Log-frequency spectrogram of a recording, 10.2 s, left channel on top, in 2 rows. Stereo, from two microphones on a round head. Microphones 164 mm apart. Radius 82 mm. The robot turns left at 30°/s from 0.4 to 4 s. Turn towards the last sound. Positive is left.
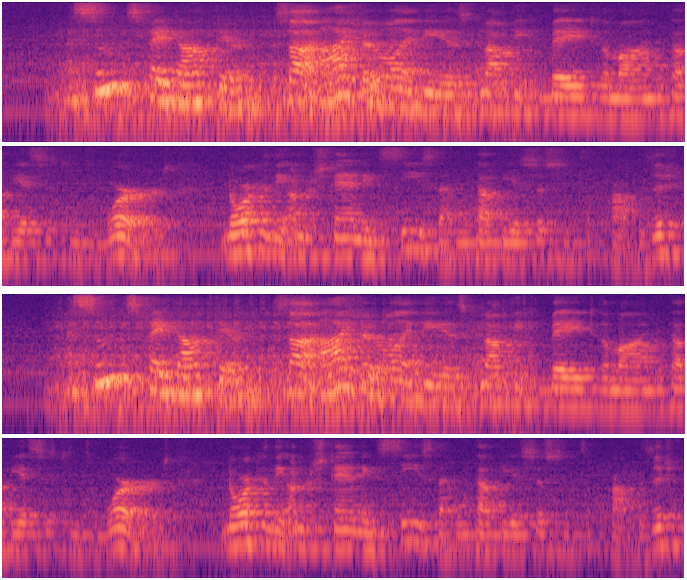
turn(degrees=-20)  # may be behind; listen again after turning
